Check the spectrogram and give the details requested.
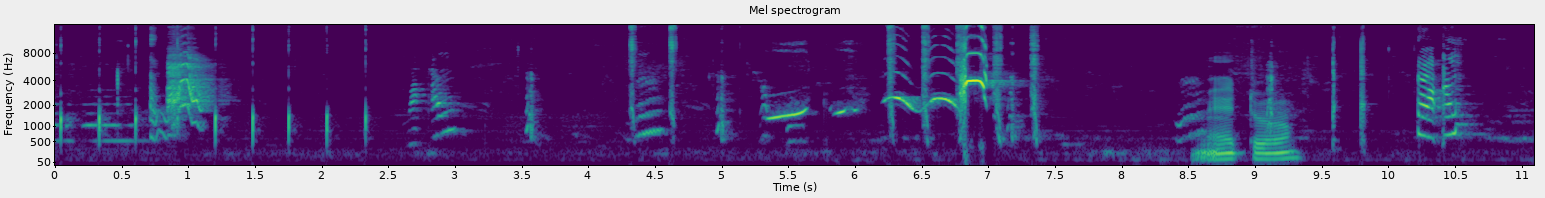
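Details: Pet Alexandrine parakeet and rose-ringed parakeet talking together indoors: sharp whistles, clicks and harmonic squawks, plus a burst of speech-like mimicry, in a quiet room with pauses between sounds.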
